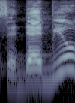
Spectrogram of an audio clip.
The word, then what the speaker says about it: debut: Now, a Dutron T is silent. For example, start debut means to start a fresh to start new someone who has not done that thing.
